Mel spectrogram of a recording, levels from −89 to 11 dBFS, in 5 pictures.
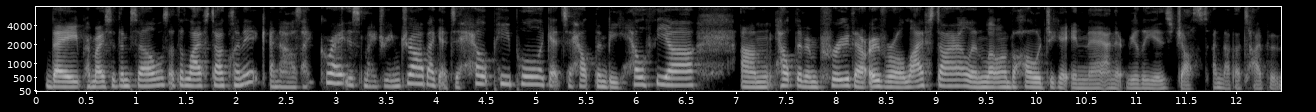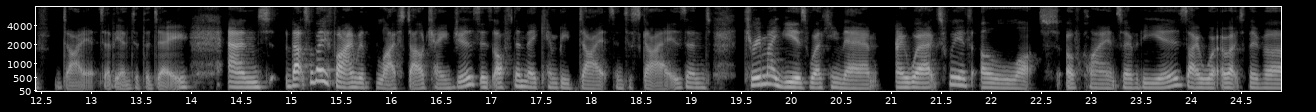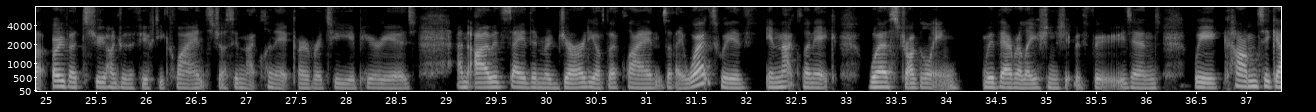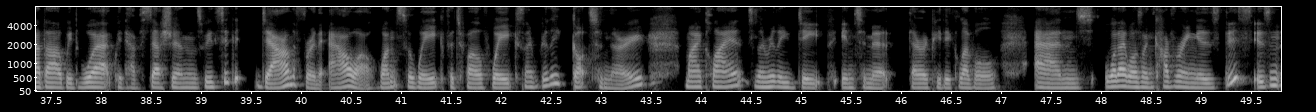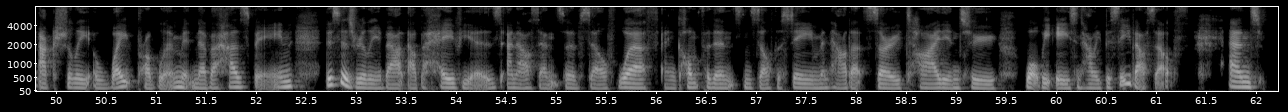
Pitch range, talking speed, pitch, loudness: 155-195 Hz, 205 wpm, 165 Hz, -29 LUFS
